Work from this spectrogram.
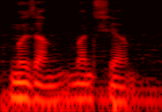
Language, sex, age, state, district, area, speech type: Bodo, male, 18-30, Assam, Baksa, rural, spontaneous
